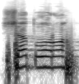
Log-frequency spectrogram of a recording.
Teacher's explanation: طا کے اندر قلقلہ کریں گے اور ہا کو ساکن کر کے پڑھیں گے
